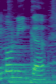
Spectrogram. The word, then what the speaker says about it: Monika: Okay, let me pronounce it right. Okay, Monika, that I was practically dragged here by Sayori.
